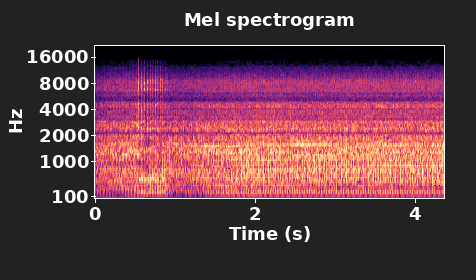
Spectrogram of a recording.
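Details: Generator engine after valve lapping with grinding compound, choked and auto low idle switched off: catches after a brief start-up rush, then holds a steady, even drone at full governed speed, no surging or misses, output about 13 amps; normal running.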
